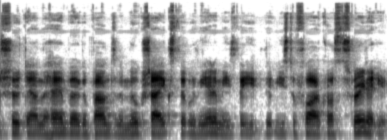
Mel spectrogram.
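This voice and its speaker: Here a man with an Australian accent talks at a very fast pace. His intonation is monotone and flat. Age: 30s. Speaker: vlogger. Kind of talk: casual monologue. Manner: rambling, self-correcting.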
